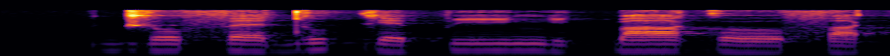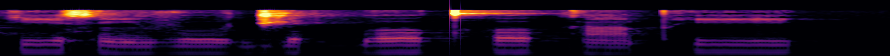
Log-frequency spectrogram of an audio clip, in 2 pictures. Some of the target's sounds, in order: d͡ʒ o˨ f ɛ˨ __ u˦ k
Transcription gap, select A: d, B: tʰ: A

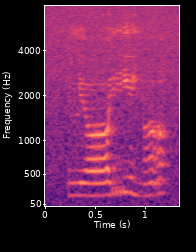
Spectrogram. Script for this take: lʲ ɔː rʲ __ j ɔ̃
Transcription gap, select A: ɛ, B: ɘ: B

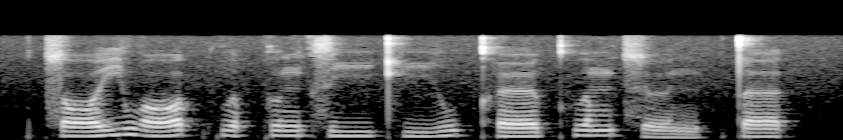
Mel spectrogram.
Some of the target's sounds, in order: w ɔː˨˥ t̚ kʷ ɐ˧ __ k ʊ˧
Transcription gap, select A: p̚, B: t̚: A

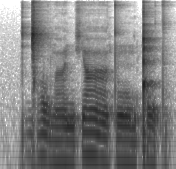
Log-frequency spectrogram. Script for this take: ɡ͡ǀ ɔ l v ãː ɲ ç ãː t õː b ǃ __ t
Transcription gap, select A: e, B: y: A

